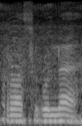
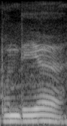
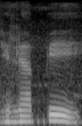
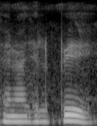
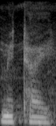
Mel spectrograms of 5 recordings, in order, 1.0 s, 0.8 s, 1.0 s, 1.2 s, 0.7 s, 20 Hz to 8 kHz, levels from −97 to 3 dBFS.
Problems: constant background noise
